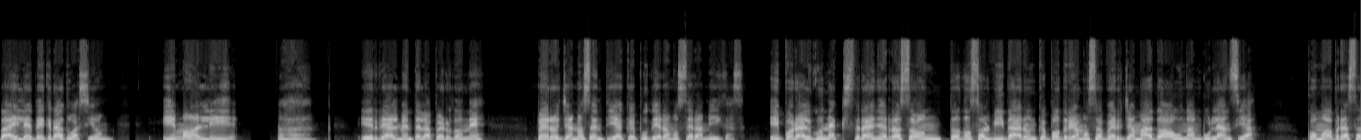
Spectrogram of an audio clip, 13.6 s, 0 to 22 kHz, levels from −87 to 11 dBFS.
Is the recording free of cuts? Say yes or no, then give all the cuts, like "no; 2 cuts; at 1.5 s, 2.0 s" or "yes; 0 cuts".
no; 2 cuts; at 3.5 s, 7.6 s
